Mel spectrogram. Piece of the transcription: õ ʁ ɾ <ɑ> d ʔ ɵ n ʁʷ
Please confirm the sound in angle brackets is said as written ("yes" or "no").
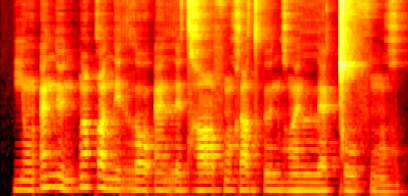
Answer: yes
